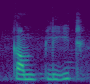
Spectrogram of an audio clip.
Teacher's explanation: So complete word also has two syllables. Here come is unstressed and pleat is stressed.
